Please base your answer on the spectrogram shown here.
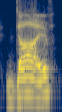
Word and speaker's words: DIIV: Yeah, Dive, pronounced and formerly known as Dive, as in DIVE, is an American rock band from Brooklyn, New York City, formed in 2011.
